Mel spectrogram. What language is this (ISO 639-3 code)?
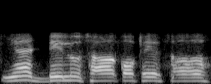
nep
